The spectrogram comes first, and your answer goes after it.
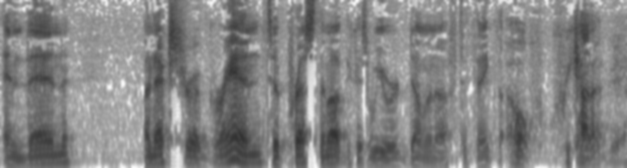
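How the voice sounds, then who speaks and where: In an American accent, a normal speaking voice moves at a moderate pace with fairly even intonation. Its loudness swings widely. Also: man, medium pitch for a man. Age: 20s. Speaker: rock band musician. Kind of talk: casual interview. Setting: studio.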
